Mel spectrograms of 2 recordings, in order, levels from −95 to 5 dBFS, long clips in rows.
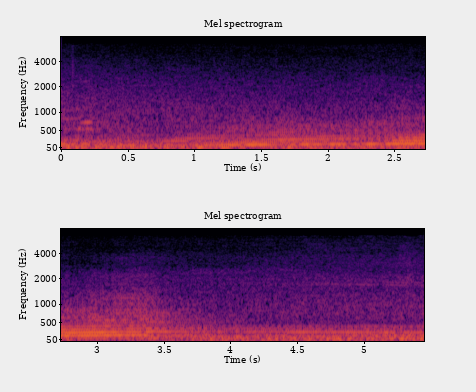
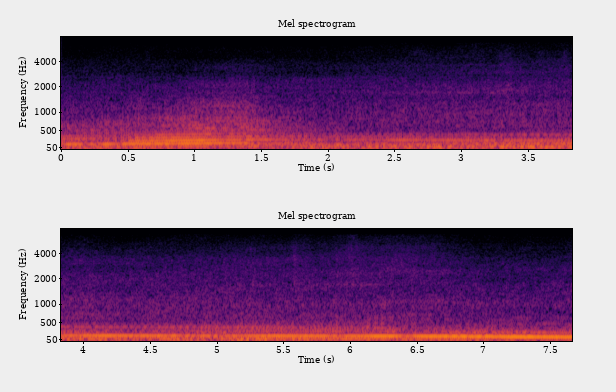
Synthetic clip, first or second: second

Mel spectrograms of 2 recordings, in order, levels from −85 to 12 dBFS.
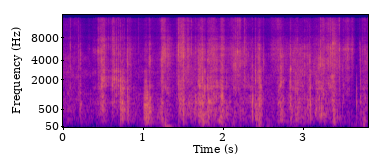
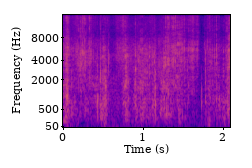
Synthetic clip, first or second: first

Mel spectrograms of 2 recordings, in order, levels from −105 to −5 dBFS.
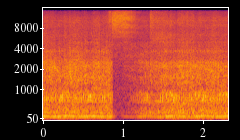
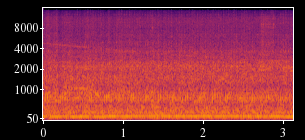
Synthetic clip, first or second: first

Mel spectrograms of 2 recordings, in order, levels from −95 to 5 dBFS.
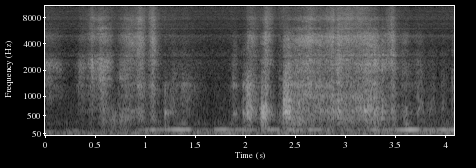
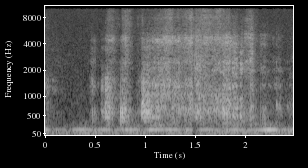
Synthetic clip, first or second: first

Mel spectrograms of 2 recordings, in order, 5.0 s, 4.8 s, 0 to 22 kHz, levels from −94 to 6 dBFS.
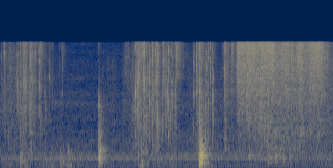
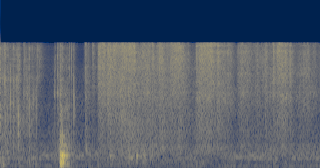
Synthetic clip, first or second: second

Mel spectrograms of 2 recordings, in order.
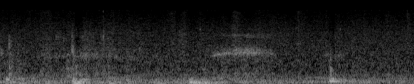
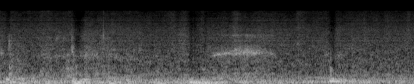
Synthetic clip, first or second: second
